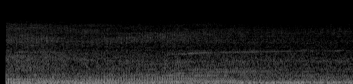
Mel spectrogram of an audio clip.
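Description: A motorcycle engine rumbles as it rides slowly past.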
